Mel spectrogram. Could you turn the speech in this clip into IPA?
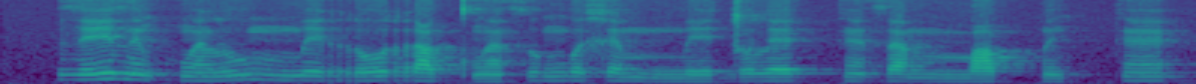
ðeðẽkʷʰã lumːe rorɑ kʷʼãθuŋʷɛxɛ mːedo lɛkːɛ̃θa mːɑpːẽkːɛ̃

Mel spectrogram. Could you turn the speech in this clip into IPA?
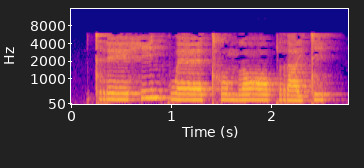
treː˧hi˥˩nkwɛː˧ tʰo˧mlɔː˧ pra˧jti˦˥t̚

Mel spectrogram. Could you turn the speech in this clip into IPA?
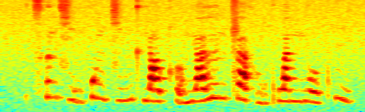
t͡sʰə˦nɕḭ˨˩nfɤ˥˨ŋ t͡ɕi˨˦ŋt̪ʰjɑ˨˦ʊ̯ kʰɤ̰˨˩n̪jä˨˦ ly˦nʈ͡ʂä˥˨ xʊ̰˨˩ŋpʰwa˦nn̪jo˥˨ʊ̯ pʰi˥˨

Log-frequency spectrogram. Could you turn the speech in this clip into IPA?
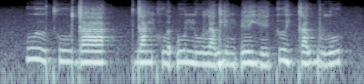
ʋɯː˥˨t̪ʰuː˧ daː˧ | daː˧ŋkʰu˩ə̯ ʔuː˧nuː˩ la˩˧wje˩ŋʔeː˧ jeː˩˧kɯː˥˨j ka˧˥wbu˧˩lu˧˥

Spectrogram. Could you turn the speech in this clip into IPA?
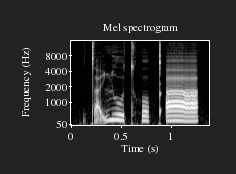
ta̰ʎutʰo kʼa

